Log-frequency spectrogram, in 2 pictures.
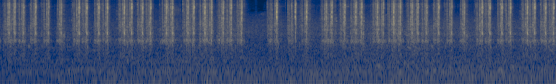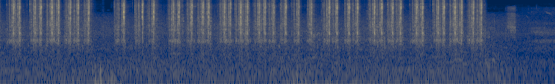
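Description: Rapid, even typing clicks like key presses, about six a second, with two short pauses, stopping about a second before the end.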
